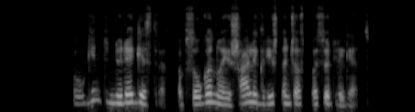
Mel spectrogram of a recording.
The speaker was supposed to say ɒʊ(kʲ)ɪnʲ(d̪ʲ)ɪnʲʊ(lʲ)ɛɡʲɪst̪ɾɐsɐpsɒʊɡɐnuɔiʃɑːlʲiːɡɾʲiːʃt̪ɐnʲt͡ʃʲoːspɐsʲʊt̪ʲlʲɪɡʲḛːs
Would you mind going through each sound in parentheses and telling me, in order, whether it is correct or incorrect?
incorrect: ɡʲ, incorrect: t̪ʲ, incorrect: ɾʲ

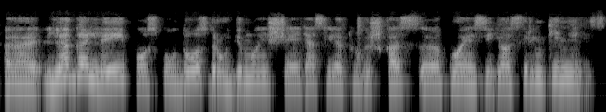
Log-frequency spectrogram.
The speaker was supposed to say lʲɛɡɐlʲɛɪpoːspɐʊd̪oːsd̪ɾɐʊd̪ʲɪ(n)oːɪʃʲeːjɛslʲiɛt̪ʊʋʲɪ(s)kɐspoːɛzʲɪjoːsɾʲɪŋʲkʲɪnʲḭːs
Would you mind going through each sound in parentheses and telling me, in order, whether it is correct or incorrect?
incorrect: m, incorrect: ʃ

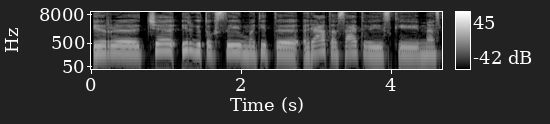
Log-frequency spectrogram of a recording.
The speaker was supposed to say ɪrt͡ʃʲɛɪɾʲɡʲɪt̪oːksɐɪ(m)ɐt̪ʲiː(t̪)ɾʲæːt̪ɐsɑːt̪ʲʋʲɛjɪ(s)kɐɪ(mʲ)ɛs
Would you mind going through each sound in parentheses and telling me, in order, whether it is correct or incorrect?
correct, correct, correct, correct

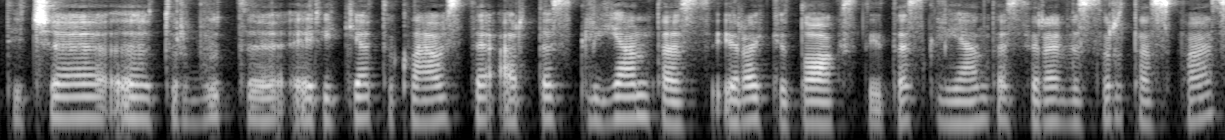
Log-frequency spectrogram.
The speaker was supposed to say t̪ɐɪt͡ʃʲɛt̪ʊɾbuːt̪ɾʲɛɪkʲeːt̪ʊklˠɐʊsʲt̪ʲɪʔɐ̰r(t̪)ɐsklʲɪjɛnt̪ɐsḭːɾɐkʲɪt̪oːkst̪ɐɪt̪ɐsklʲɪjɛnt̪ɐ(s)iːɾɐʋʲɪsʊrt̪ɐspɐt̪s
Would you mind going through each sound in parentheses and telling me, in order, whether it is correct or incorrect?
correct, correct

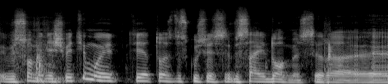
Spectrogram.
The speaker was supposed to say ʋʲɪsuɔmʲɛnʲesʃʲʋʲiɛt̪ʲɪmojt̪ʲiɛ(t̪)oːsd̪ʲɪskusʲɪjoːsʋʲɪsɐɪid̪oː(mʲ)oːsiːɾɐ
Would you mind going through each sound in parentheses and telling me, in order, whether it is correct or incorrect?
correct, correct

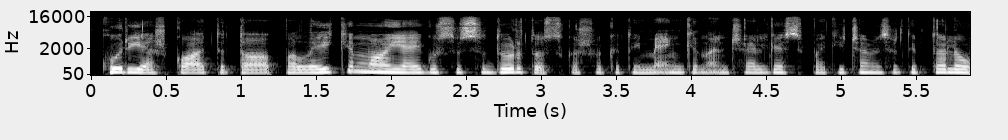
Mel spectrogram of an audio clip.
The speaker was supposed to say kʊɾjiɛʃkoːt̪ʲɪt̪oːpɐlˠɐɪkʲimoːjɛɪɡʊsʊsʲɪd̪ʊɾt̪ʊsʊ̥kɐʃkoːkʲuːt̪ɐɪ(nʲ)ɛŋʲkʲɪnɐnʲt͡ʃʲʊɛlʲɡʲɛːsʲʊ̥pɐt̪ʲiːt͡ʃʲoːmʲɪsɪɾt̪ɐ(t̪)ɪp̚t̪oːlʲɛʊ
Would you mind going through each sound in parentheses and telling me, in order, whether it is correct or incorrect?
incorrect: mʲ, incorrect: none

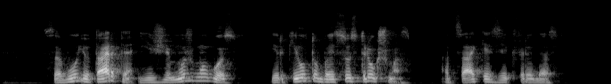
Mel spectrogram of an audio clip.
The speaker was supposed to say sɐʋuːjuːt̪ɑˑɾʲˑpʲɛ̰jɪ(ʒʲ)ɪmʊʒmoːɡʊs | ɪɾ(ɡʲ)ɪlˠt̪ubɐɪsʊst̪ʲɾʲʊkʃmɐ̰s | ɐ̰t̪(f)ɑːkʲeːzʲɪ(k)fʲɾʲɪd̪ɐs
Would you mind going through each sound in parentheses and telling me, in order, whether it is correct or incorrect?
correct, incorrect: kʲ, incorrect: s, correct

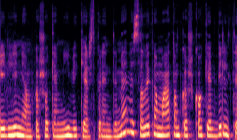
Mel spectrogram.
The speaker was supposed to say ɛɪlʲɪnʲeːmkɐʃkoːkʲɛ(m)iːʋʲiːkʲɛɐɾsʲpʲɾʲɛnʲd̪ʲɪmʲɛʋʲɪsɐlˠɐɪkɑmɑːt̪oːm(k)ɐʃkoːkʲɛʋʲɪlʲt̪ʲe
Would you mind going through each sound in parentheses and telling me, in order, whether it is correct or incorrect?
correct, correct

